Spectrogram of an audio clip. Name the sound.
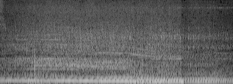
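tractor engine running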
